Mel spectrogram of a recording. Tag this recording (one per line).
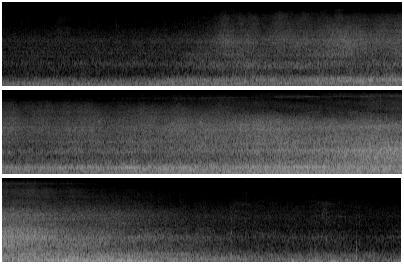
ambience
atmos
countryside
english-countryside
field-recording
tractor-close
tractor-driveby
tractor-driving
tractor-passing
tractor-sfx
tractor-sound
